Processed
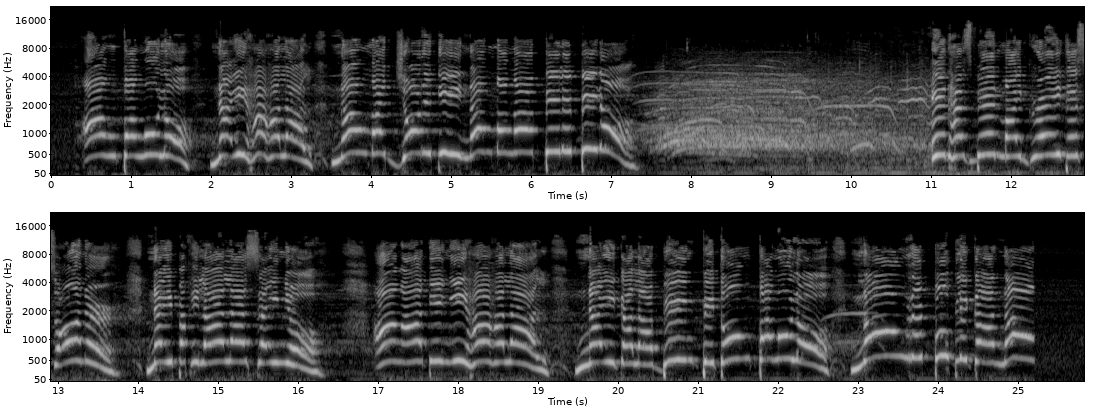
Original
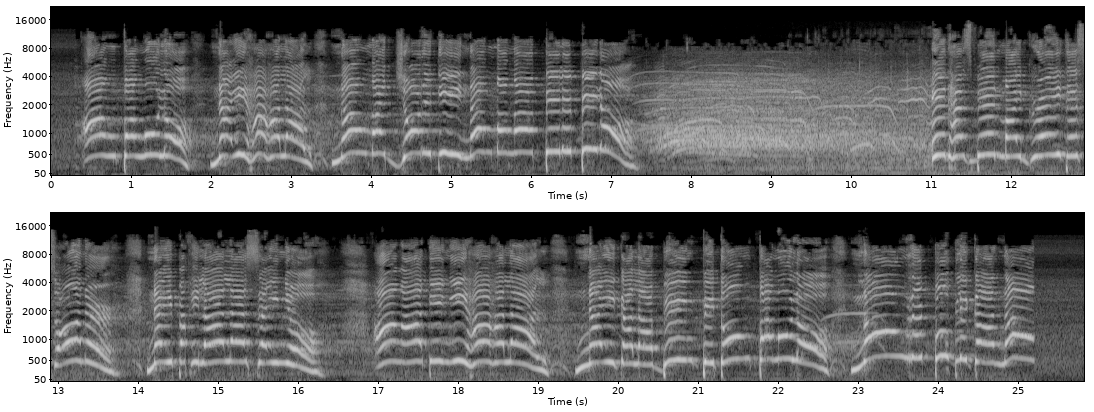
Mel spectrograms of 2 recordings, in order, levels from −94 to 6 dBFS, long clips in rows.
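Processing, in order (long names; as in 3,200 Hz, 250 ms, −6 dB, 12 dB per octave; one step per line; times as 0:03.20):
spectral dynamics exaggerated over time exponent 1.5
level −5.5 dB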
